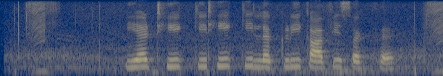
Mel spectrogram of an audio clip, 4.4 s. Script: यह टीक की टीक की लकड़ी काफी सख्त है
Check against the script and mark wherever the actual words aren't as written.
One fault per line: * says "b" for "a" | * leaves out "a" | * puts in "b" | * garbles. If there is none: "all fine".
all fine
